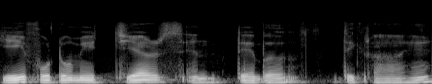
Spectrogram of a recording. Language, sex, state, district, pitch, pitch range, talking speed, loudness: Hindi, male, Arunachal Pradesh, Lower Dibang Valley, 100 Hz, 90-105 Hz, 125 wpm, -18 LUFS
